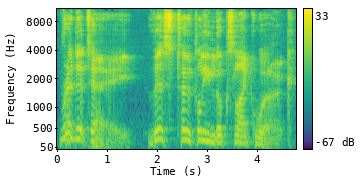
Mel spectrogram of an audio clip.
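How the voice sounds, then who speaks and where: A man's voice: high voice, animated, extremely slow, heavily acted. A text-to-speech male voice playing a cheeky, judgmental browser chatbot that teases the user sarcastically. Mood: teasing. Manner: sarcastic, teasing. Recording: echoey, played over hall speakers.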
